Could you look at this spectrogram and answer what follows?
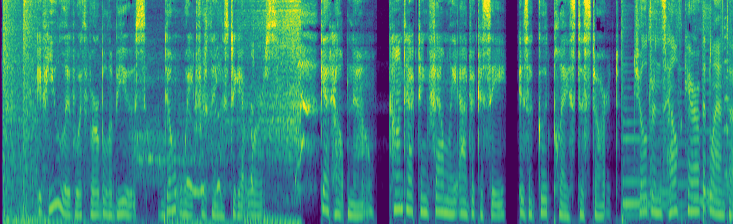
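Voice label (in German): US English, Werbung, Variabel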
